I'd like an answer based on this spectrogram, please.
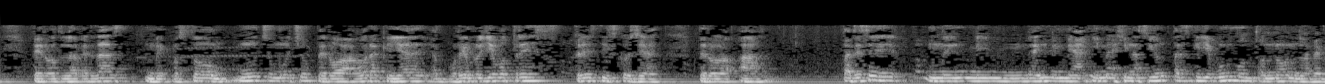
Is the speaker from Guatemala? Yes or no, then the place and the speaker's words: no; San Miguel de Allende, Guanajuato, Mexico; also born or lived in Tierra Blanca, Veracruz; now in Mexico City, Mexico; yo nací en Tierra Blanca, Veracruz. Y de ahí me llevan muy chico a San Miguel de Allende, Guanajuato. Entonces yo, cuando ya me regreso otra vez para tierras veracruzanas, igual a seguir creciendo, pero ya de ahí me regreso a la Ciudad de México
